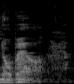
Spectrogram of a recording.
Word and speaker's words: Nobel: a Steve Nobel um that's how that's that's how I pron pronounce this his name I found out yesterday is Nobel um sent me a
